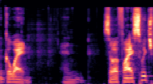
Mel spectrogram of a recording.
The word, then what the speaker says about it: Gawain: But this movie said Gawain, and I didn't like that. Gawain, with the way it's spelt, doesn't seem right. I prefer Gawain.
